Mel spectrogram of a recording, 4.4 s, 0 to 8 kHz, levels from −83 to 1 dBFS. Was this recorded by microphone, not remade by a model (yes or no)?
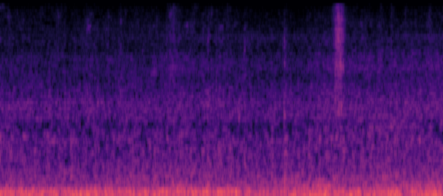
yes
